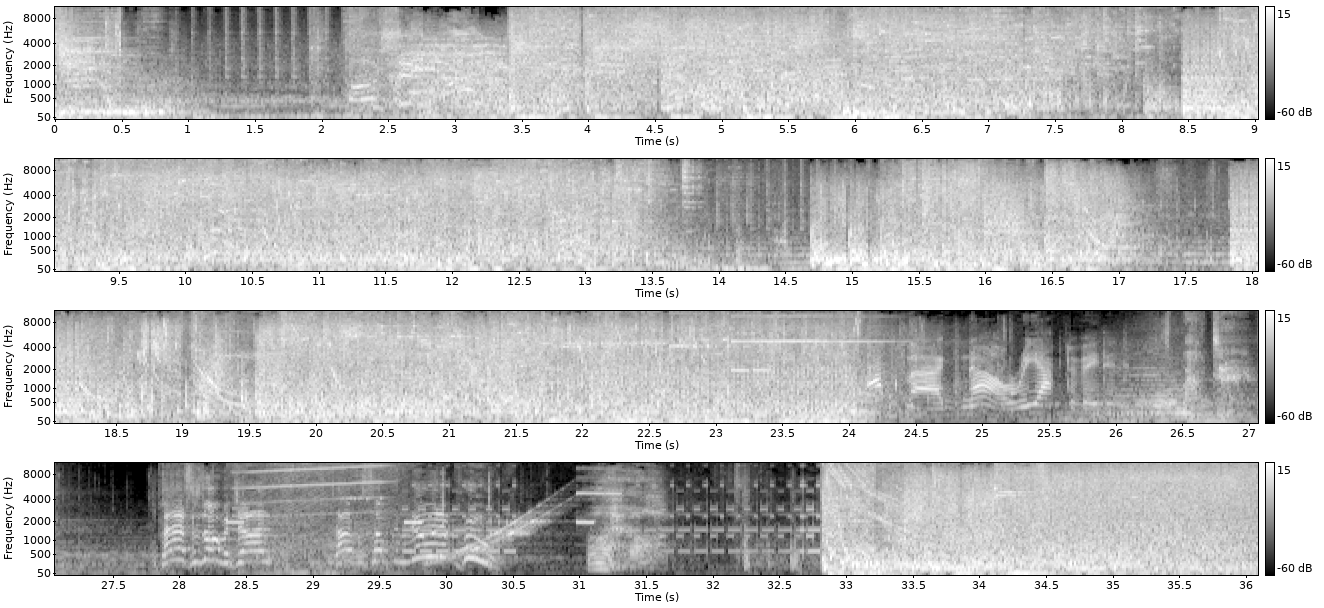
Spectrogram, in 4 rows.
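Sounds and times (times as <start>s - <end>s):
action film score: 0.0s - 36.0s
crashing and shattering effects: 2.6s - 13.9s.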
